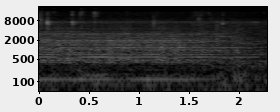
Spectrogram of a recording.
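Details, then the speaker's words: DIY kayak live well pump, primed with an added priming bulb, hose in the water: a steady low hum with constant pitch and no surging or rattling. The pump is now pumping normally, which fixes the non-self-priming problem. "Let's see, turn it on, and what's gonna happen? It's actually pumping."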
